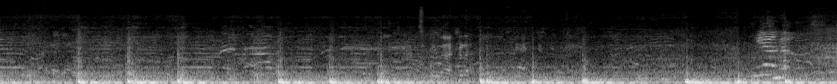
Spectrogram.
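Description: Parade march music with a bass drum beating steadily about once a second, over crowd chatter.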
